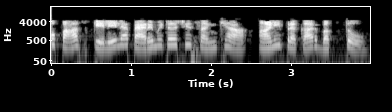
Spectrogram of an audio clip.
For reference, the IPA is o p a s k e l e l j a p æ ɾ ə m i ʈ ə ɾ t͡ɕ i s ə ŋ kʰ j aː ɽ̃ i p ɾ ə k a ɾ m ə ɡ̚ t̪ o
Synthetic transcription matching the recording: o p a s k e l e l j a p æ ɾ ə m i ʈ ə ɾ t͡ɕ iː s ə ŋ kʰ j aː ɽ̃ i p ɾ ə k a ɾ b ə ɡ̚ t̪ o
